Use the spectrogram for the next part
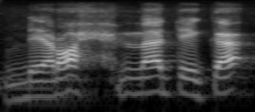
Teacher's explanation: را کو پر پڑھنا ہے، ہا کو درمیان حلق سے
